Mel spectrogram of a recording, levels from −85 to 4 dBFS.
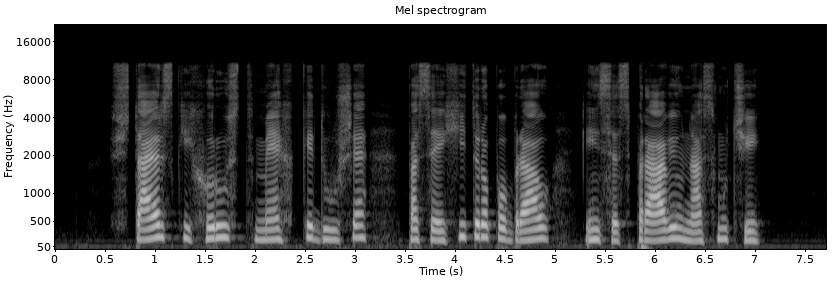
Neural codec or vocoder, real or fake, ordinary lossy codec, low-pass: none; real; none; 10.8 kHz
